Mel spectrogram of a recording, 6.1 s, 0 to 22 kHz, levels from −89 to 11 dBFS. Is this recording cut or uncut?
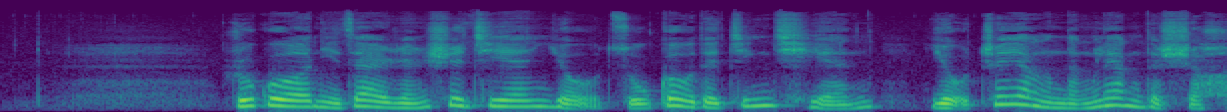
uncut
